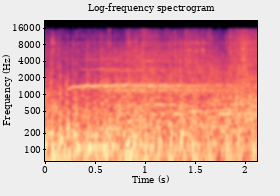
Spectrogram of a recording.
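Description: A horse galloping over dry fallen leaves, its hoofbeats thudding steadily. The horse gives one high, drawn-out neigh that starts about a quarter-second in and lasts over a second.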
